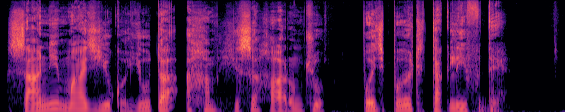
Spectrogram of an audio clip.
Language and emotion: Kashmiri, sad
